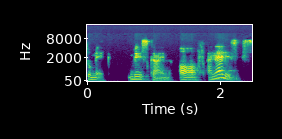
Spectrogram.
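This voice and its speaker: A somewhat breathy woman with an Italian accent and very wide pitch swings. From Italy. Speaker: embryologist. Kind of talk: lecture. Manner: halting.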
